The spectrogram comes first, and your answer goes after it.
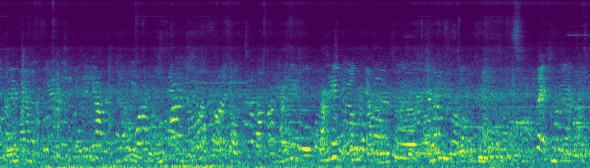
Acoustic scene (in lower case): crowded indoor space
